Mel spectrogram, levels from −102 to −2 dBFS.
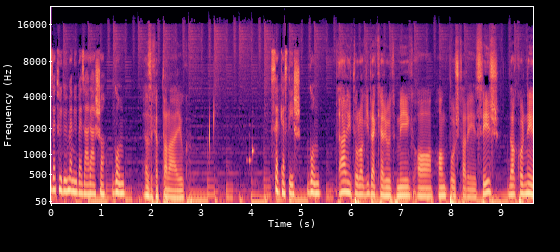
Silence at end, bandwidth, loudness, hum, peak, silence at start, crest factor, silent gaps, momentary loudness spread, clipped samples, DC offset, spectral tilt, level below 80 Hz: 0 s; 17 kHz; -17 LUFS; none; 0 dBFS; 0 s; 16 dB; none; 11 LU; under 0.1%; under 0.1%; -5 dB/octave; -24 dBFS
